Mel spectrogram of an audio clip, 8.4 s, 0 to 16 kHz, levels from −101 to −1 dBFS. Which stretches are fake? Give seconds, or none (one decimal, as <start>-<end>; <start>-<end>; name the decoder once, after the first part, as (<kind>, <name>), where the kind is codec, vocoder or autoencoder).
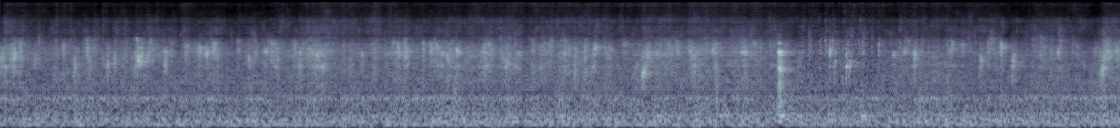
0.0-6.0 (vocoder, Vocos); 6.6-8.4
